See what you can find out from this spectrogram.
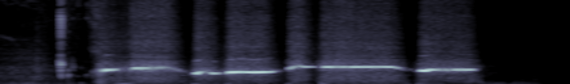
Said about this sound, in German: Annie und Mo wandern den breiten Waldweg entlang. Mo pfeift ein Liedchen und Annie singt dazu Wir wandern ja so gerne.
